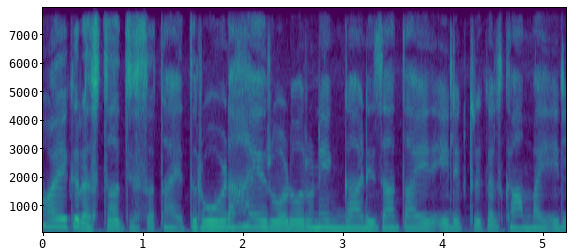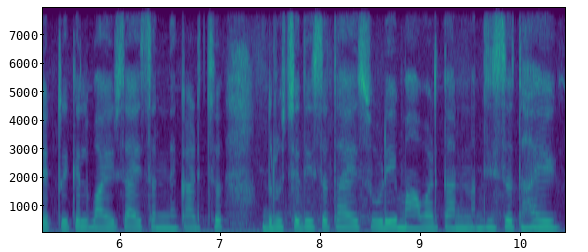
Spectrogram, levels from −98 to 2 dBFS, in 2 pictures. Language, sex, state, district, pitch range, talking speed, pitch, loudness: Marathi, female, Maharashtra, Solapur, 220-235 Hz, 160 wpm, 225 Hz, -44 LUFS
